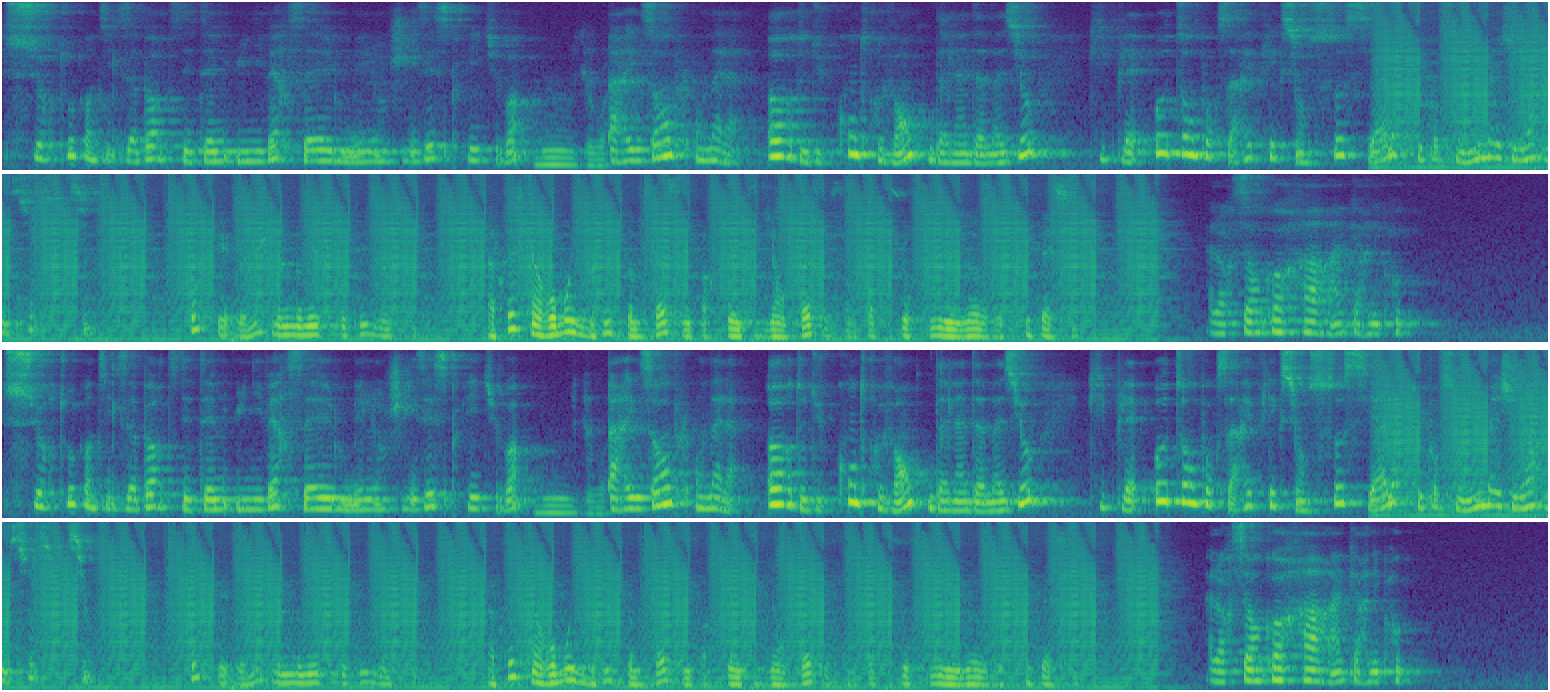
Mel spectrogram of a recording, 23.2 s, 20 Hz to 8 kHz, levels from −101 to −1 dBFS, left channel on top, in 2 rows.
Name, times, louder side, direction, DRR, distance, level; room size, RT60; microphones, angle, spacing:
voice 1, 0.0-3.9 4.5-12.3 20.6-22.1, right 3 dB, 80° right, 9 dB, 0.8 m, -24 dB
voice 2, 4.0-4.6 13.0-14.5 15.2-19.7, left 3 dB, 85° left, 12 dB, 0.6 m, -25 dB
sound 1, 10.3-20.3, right 1 dB, 5° right, 0.8 m, -33 dB
23.0 x 11.5 x 4.5 m, 0.74 s
head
